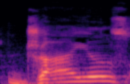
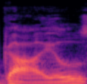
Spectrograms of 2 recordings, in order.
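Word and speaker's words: Gyles: Of course, there's a Lord Giles or Giles. I heard it pronounced both ways.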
